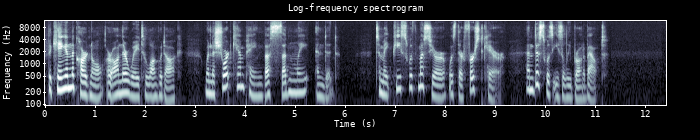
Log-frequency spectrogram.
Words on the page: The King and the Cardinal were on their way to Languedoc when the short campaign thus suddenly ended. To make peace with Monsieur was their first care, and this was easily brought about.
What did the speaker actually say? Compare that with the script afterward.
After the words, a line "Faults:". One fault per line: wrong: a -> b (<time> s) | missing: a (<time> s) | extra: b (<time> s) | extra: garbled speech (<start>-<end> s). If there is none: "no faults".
The King and the Cardinal are on their way to Languedoc when the short campaign thus suddenly ended. To make peace with Monsieur was their first care, and this was easily brought about.
Faults:
wrong: were -> are (1.2 s)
